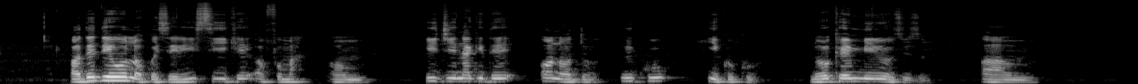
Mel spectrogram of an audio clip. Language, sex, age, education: Igbo, male, 46-60, tertiary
